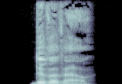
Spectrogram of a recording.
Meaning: inflection of dürr: 1. strong/mixed nominative masculine singular comparative degree 2. strong genitive/dative feminine singular comparative degree 3. strong genitive plural comparative degree
- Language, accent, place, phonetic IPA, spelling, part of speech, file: German, Germany, Berlin, [ˈdʏʁəʁɐ], dürrerer, adjective, De-dürrerer.ogg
